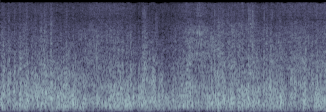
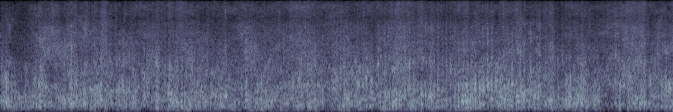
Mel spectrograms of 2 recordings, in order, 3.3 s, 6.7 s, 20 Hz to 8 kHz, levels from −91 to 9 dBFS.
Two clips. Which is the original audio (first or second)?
first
